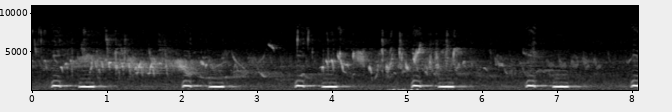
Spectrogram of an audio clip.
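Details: Cuckoo repeating its mellow descending two-note call five times in a regular rhythm about every one and a half seconds, with a sixth call starting as it ends. Other birds chirp faintly in the background.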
